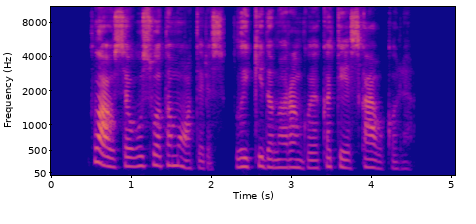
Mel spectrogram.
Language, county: Lithuanian, Marijampolė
